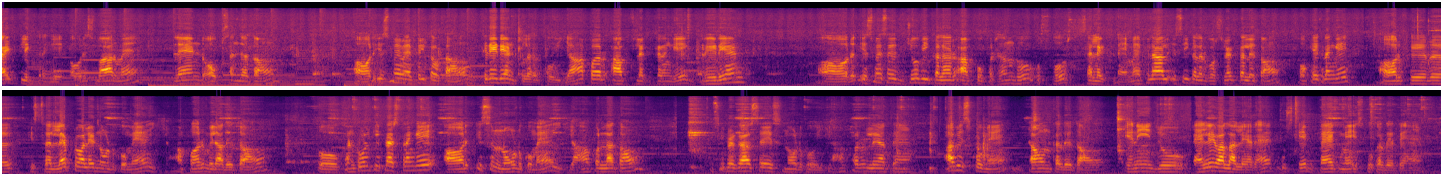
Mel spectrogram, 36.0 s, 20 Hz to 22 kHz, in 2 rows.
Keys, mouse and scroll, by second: 0.7 right click, 3.7 click, 9.5 click, 16.3 click, 18.1 ctrl+=, 18.4-19.2 typing, 19.1 click, 20.2 click, 25.3 click, 29.3 click, 30.6 click.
